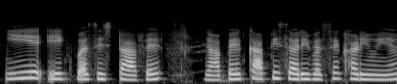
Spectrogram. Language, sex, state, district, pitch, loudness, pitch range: Hindi, female, Himachal Pradesh, Shimla, 245 Hz, -17 LUFS, 235-260 Hz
